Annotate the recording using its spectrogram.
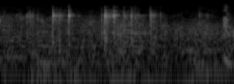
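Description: Anime soundtrack: quiet background music under a scatter of faint crackling clicks, the sound effect of a body being frozen in ice.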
